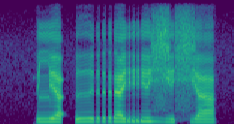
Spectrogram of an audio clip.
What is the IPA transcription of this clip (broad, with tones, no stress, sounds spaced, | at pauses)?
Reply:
lʲ a˨ ʔ ɨ˨ r æ˦ rʲ ɨ˦ zʲ ə˩ sʲ a˨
